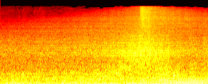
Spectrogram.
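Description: Logo-animation sound design: a deep, steady rumble with a sharp whoosh about a second and a half in, after which dark sustained music tones come in near the end.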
